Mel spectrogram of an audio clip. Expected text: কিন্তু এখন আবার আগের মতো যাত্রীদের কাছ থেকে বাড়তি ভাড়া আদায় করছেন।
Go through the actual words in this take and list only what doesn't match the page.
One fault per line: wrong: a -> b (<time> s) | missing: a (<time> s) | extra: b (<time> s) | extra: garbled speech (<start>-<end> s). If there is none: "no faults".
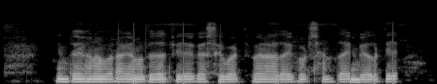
extra: garbled speech (3.4-4.0 s)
